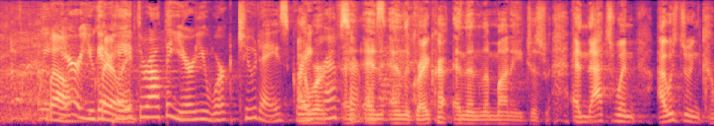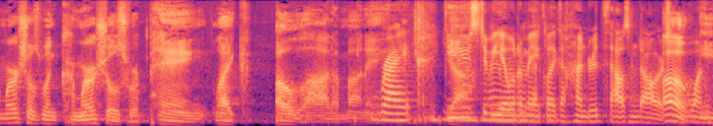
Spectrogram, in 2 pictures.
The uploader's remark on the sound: LIVE from the Garry Marshall Theatre. Onstage.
